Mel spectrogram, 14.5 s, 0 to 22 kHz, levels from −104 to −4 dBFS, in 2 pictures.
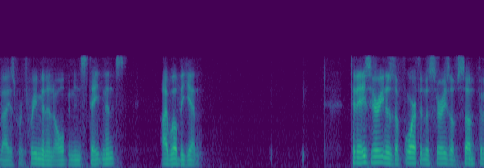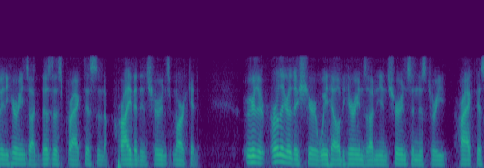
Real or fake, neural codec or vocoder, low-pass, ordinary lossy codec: fake; codec, 16 kHz, 0.8 kbps, ZipCodec; 5.4 kHz; AAC, 32 kbps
